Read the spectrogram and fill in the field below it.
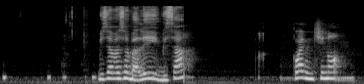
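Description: A young woman speaks softly close to a microphone.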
